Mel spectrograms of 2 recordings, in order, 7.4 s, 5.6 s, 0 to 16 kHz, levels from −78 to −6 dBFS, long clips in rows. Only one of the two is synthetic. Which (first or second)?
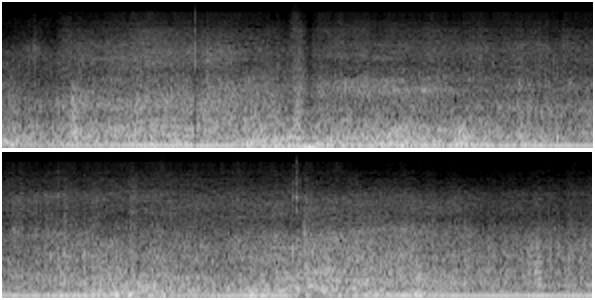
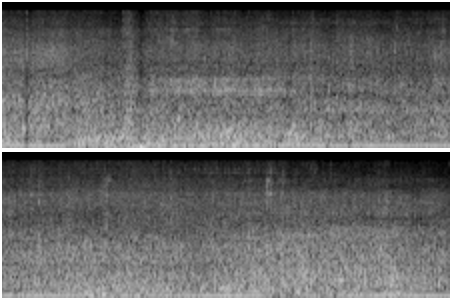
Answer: first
